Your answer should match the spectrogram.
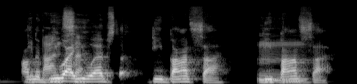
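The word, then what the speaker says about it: Dybantsa: Debonsa Debansa. There's no stop. I don't know why we kept saying it. It's the SA. The T is before the SA. Debonsa, AJ Debansa.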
